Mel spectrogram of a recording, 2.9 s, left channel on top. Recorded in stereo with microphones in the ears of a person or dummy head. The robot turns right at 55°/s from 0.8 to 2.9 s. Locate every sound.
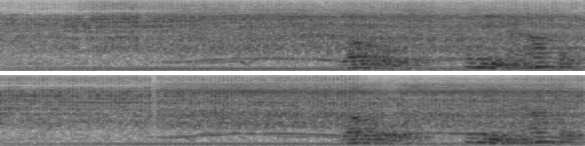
1.7 s a man speaking: 35° right, 1.1 m; by 2.8 s 25° left, 1.1 m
